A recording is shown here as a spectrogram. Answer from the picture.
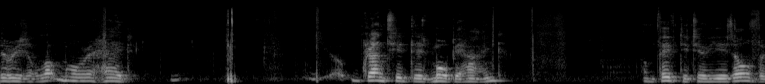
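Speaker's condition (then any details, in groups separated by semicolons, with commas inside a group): Motor neurone disease; late stage, total paralysis, non-invasive ventilator; communicates by eye gaze technology, breathing monitored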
